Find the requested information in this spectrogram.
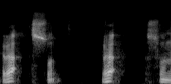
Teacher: حمزہ کو جب آپ پڑھتے ہیں تو آپ جھٹکے کے ساتھ پڑھتے ہیں، حمزہ جھٹکا کی آواز دیتا ہے، رأسن، रअसुन।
